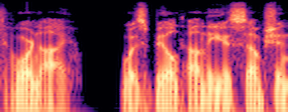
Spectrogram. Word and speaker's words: Horney: psychoanalytic social theory of Karen horney pronounced horn I was built on the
